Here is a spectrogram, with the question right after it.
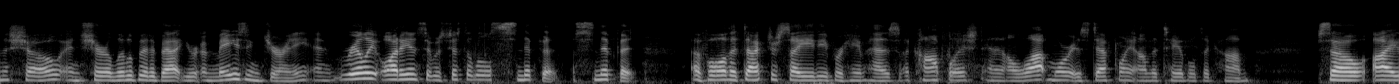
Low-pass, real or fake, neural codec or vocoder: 7.2 kHz; fake; vocoder, 22.05 kHz, 80 mel bands, Vocos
